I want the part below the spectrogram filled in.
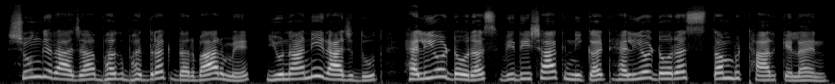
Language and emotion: Maithili, neutral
